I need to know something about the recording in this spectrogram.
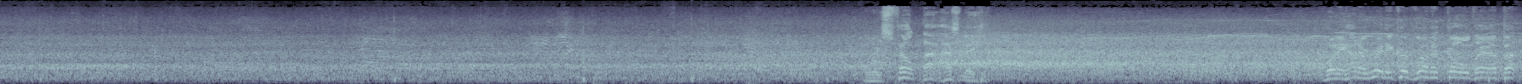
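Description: A large crowd roars steadily in a stadium, growing louder toward the end.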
